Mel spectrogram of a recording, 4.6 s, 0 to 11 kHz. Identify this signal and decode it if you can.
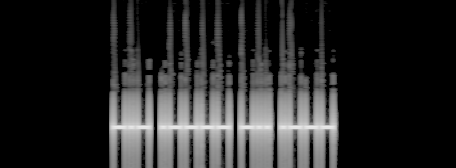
Morse code, heard as a keyed tone, about 30 wpm, 700 Hz. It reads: K1DJ
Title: Easy Call Signs Repeated 2x - 30wpm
